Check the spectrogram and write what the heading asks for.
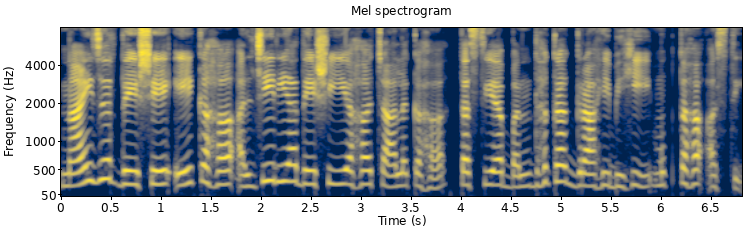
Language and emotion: Sanskrit, neutral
